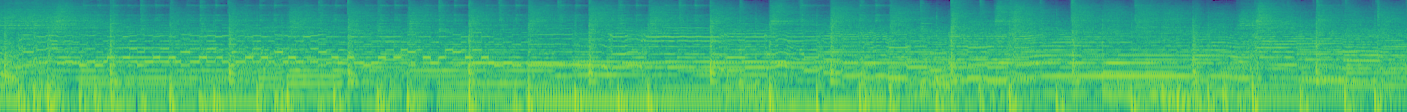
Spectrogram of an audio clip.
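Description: Rock band playing an instrumental passage live: electric guitar leading over a drum kit, with no singing.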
